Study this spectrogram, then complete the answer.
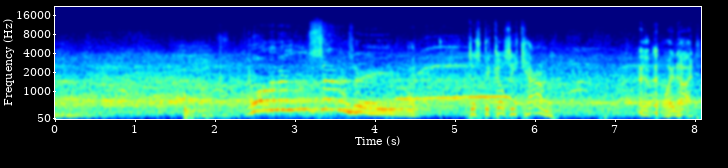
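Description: A large crowd sings and chants loudly in a big hall.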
